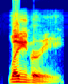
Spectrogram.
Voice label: "laniary", American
